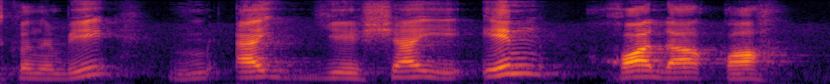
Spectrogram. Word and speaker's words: أي شيء خلق: Without Ikhfa, meaning with Izhar, with clarity. Okay, so it's not going to be Shay'in, it's going to be Ay Shay'in Khalaqa. Ay Shay'in Khalaqa.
